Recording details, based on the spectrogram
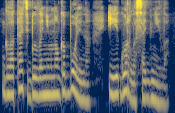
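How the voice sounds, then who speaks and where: A woman reading a novel aloud in the first person, with a wry, expressive delivery. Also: medium pitch, normal speed. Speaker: audiobook narrator. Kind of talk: first-person audiobook narration.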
